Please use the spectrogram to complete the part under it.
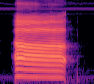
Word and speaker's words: parakletos: We mentioned last week that word is, I pronounce it parakletos. Pastor Jim, our Hebrew and Greek scholar, says it is pronounced parakletos. That's it, parakletos.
